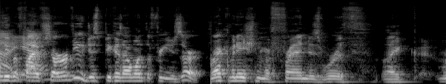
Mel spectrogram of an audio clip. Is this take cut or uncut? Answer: cut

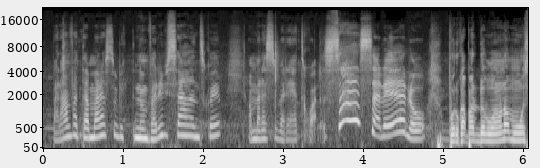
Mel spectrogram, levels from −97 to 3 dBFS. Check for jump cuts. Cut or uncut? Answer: cut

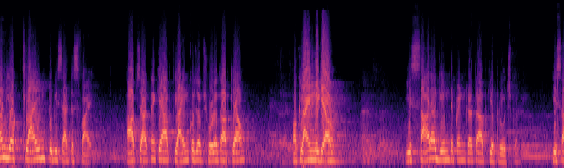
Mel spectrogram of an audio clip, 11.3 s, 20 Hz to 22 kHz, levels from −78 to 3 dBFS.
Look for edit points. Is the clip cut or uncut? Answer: uncut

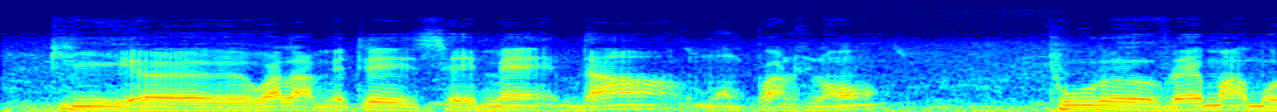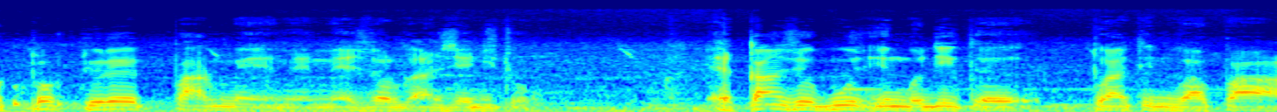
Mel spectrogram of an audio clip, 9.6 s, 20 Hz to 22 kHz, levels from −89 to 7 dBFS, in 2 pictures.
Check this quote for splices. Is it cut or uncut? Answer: uncut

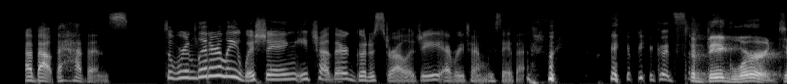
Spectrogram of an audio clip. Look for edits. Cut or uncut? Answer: cut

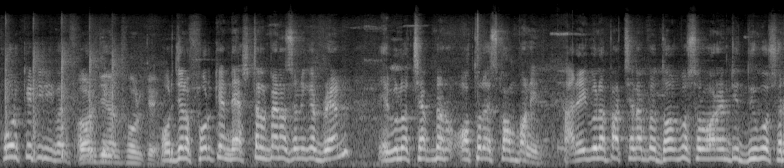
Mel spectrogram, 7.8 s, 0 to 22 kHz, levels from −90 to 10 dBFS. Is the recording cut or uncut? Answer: uncut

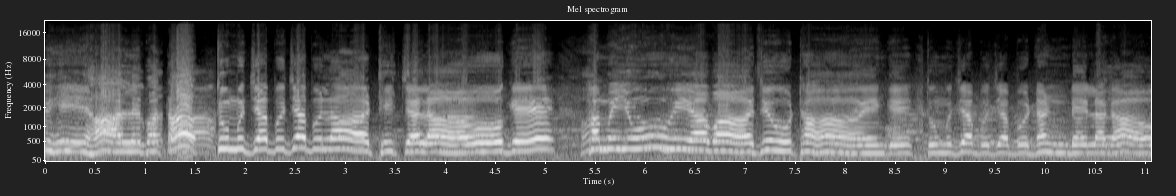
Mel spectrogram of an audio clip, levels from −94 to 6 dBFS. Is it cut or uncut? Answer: cut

